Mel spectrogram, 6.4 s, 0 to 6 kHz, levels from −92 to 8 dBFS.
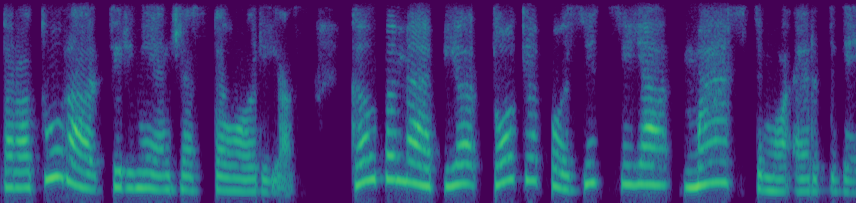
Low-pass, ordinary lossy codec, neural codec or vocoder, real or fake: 5.4 kHz; Opus, 16 kbps; codec, 16 kHz, 6 kbps, DAC; fake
